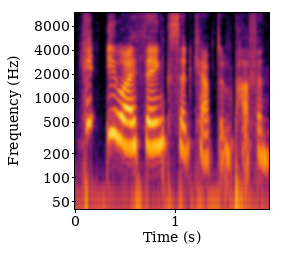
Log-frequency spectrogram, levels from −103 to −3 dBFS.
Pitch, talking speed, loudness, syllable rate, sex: 265 Hz, 215 wpm, -18 LUFS, 5.2 syllables/s, female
